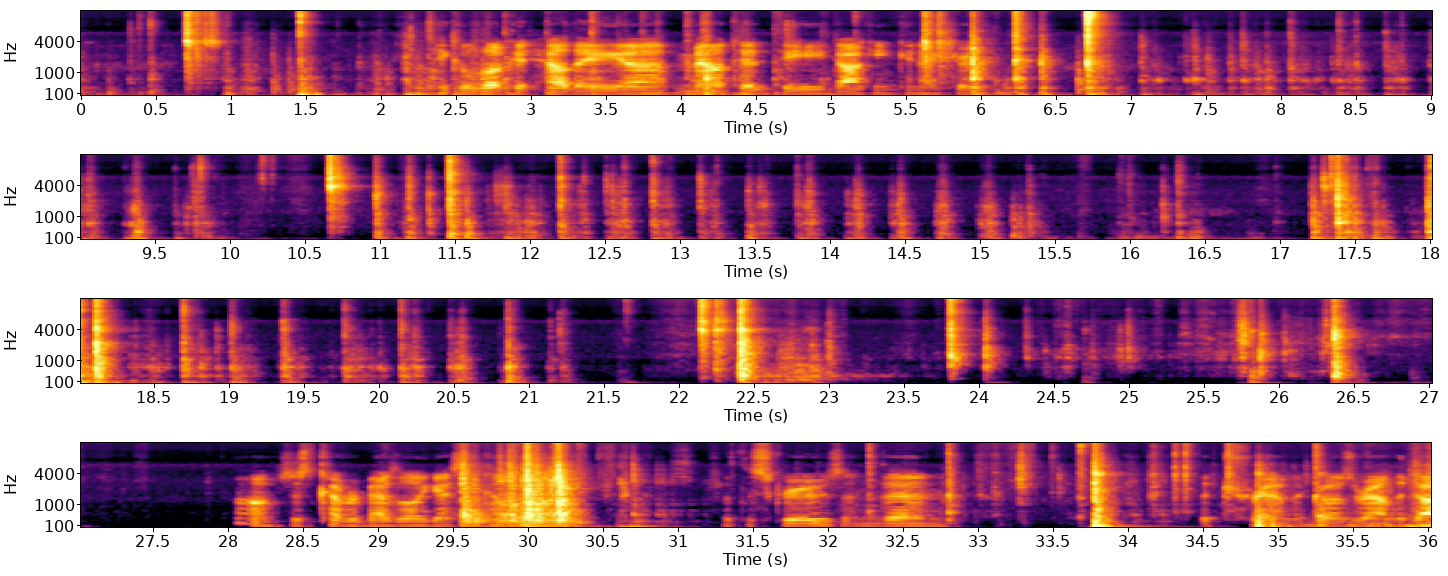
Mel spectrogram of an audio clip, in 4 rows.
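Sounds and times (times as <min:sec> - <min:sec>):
plastic knocks: 0:00.1 - 0:08.0, 0:33.8 - 0:36.0.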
